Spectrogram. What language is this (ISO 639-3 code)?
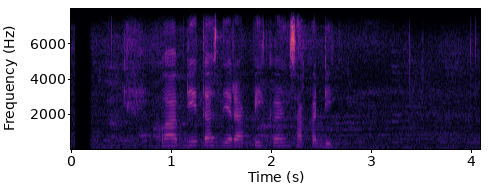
sun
